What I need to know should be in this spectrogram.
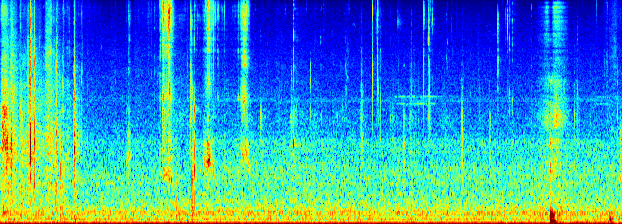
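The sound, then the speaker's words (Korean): Crunchy snack being bitten and chewed during close-up eating. Many faint, crisp crunches and clicks come in an irregular pattern, with one sharper bite near the end, over a steady low hum and no talking. “그냥 과자예요. 무슨 과자 먹어? 안타볼. 안타볼 먹어요.”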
